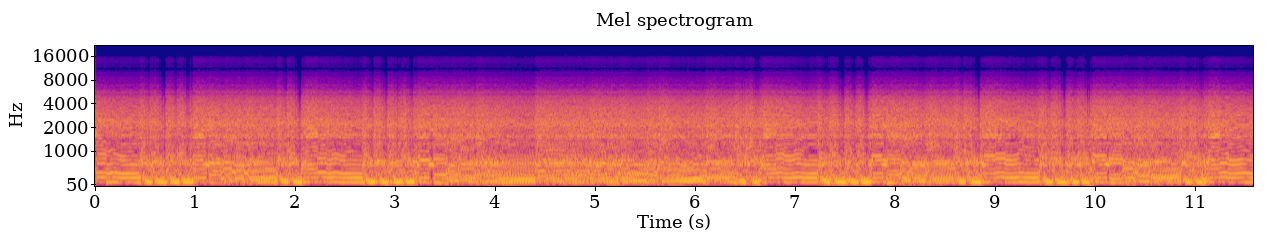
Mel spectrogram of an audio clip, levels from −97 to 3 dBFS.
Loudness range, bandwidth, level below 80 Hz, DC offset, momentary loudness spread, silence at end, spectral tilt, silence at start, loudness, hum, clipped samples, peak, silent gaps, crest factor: 1 LU; 8.6 kHz; -38 dBFS; under 0.1%; 1 LU; 0 s; -6.5 dB/octave; 0 s; -14 LUFS; none; under 0.1%; -2 dBFS; none; 12 dB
